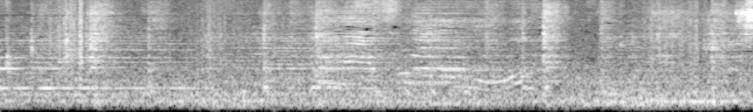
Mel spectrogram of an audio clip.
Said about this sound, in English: traffic's not terrible, but it's just bad enough to where, like, I'm wary.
